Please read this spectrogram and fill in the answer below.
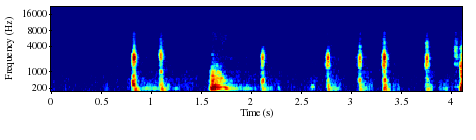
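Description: Faint, irregular taps of a pen stylus on a writing tablet during handwriting, about eight short clicks spread over the last three seconds, one of them a little longer with a low hum.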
